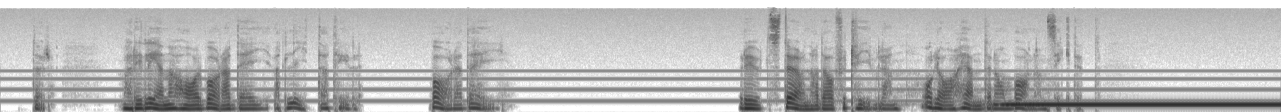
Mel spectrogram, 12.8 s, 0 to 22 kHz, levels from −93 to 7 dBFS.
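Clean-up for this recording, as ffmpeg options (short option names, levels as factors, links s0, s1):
-af "bandreject=f=406.7:t=h:w=4,bandreject=f=813.4:t=h:w=4,bandreject=f=1220.1:t=h:w=4,bandreject=f=1626.8:t=h:w=4,bandreject=f=280:w=30,afftdn=nr=24:nf=-41"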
